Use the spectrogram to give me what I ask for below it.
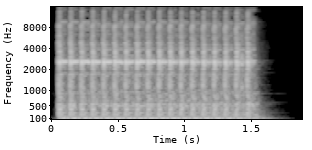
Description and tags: typewriter electric spacebar several times
Several sounds of the spacebar of an electric typewriter.
Recorded with the Zoom H4n and the Rode NTG-3.
repeatedly, type, key, typewriter, electric, spacebar, typing, several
